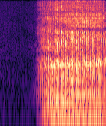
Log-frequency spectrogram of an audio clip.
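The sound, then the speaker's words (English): A voice imitates a loud, rasping snore of a man lying on the ground, after a brief silence: one long drawn-out inhaled snort with a buzzing, rattling texture, alone. “He starts snoring right next to me on the ground.”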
